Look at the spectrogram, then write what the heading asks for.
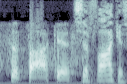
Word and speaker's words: Safakis: Safakis, exactly how it's spelled.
